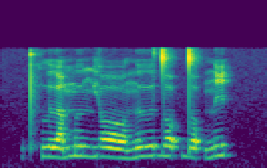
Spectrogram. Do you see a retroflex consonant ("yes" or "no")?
no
